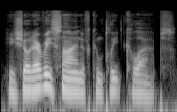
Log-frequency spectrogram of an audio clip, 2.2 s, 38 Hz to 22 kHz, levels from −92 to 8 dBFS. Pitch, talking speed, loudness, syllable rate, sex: 120 Hz, 190 wpm, -18 LUFS, 6.6 syllables/s, male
